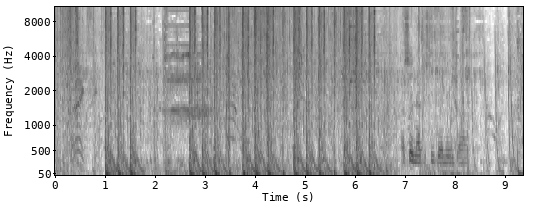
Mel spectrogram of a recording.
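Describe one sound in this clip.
Rapid gunfire crackles in a game.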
